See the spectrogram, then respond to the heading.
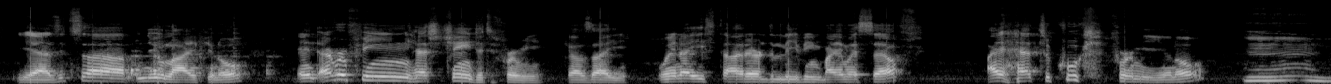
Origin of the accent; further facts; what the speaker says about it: Brazil; English is a second language; I'm from Brazil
